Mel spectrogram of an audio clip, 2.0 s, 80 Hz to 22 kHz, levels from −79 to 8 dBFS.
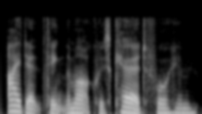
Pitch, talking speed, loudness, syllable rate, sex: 150 Hz, 235 wpm, -17 LUFS, 5.5 syllables/s, female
